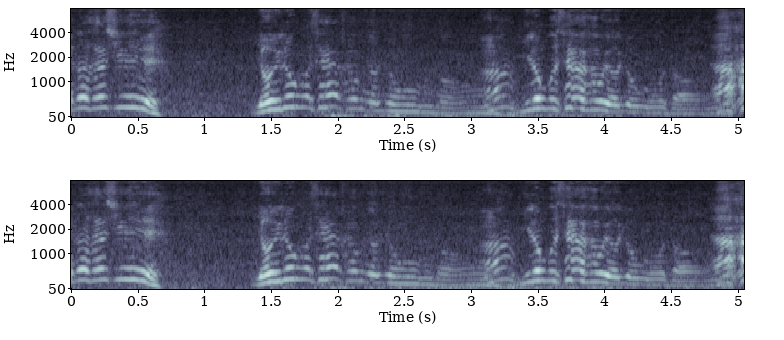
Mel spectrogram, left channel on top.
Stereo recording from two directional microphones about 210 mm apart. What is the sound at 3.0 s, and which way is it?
Speech, 5° left (ahead or behind).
